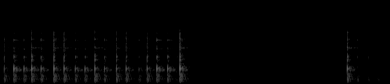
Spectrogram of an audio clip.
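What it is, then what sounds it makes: Rubber drum practice pad. Two wooden drumsticks tap quick, sharp strokes on a solid octagonal HQ snare practice pad with a dark rubber surface. About 23 dry, clicky hits, each with a short woody knock near 750 Hz and a bright edge, come in a fast, slightly uneven run for nearly two seconds. After a quiet pause of about a second and a half, a few more hits follow.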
